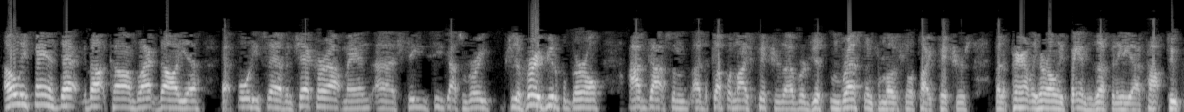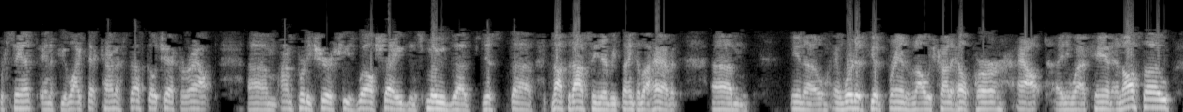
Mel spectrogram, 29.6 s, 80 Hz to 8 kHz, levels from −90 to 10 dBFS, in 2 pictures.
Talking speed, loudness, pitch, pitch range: 210 wpm, -14 LUFS, 140 Hz, 130-160 Hz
